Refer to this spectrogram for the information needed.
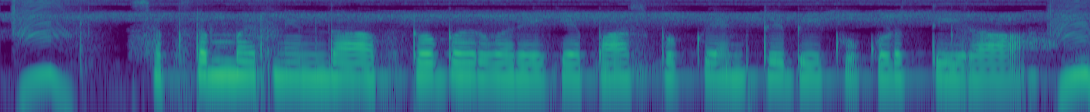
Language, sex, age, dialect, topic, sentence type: Kannada, female, 18-24, Coastal/Dakshin, banking, question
